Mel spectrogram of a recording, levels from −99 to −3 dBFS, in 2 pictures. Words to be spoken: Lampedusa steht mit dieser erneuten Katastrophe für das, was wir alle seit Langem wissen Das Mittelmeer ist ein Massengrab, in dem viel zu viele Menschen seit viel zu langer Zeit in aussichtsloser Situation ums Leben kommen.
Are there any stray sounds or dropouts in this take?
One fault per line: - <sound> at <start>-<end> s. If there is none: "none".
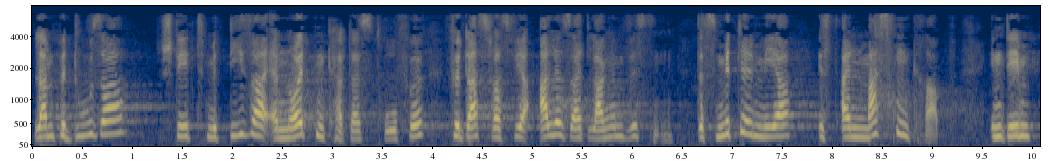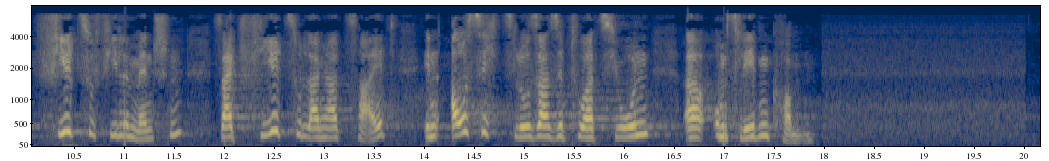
none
